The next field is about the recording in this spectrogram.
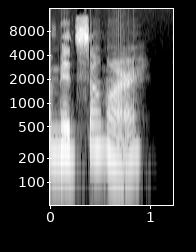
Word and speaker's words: Midsommar: Yeah, Midsommar. That's how you say it.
